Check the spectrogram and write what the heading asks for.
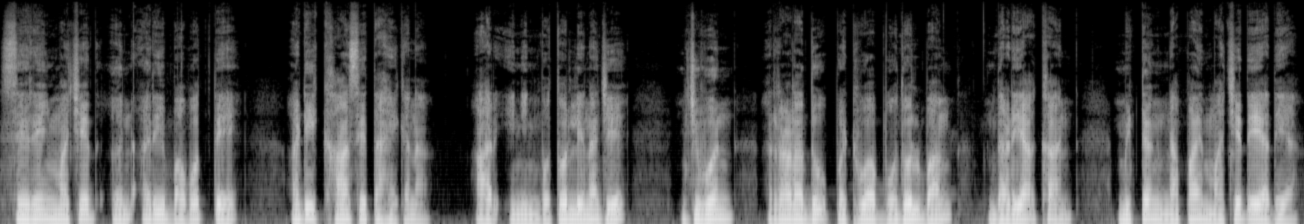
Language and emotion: Santali, fearful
